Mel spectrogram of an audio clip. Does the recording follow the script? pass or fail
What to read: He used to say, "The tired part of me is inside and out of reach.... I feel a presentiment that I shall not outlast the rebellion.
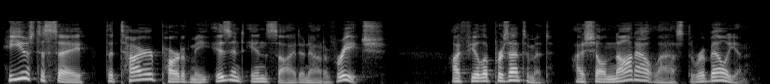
fail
